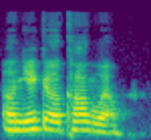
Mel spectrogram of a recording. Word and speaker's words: Onyeka Okongwu: Onyeka Okongwu.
